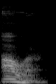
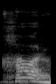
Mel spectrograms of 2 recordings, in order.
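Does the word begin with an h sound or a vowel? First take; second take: vowel; h sound. First: The word begins directly with a vowel sound. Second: The word begins with an audible h sound. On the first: The speaker calls it right. "এখানে দেখো এইচ এর উচ্চারণ হচ্ছে না" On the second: The speaker calls it wrong. "এইচ উচ্চারণ হলে হাওয়ার হতো"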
